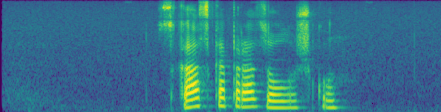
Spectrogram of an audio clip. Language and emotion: Russian, neutral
